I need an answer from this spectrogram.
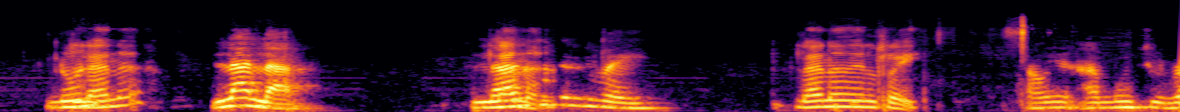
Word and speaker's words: Lana del Rey: Como la lana. Como la lana. No te creo. Es lana. Sí. Lana. Lana del Rey.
